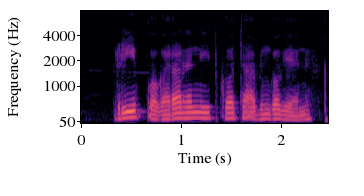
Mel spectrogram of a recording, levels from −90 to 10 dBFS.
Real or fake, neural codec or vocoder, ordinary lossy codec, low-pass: real; none; none; none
